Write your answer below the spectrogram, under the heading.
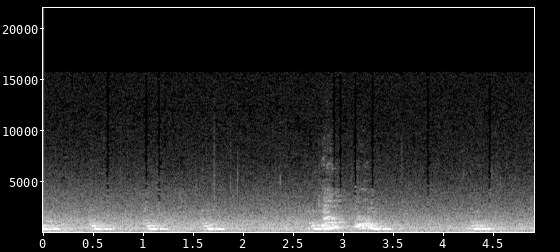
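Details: Excited senior dogs at Old Friends Senior Dog Sanctuary bark as another dog, Titus, passes their yard: short bursts spaced roughly half a second apart, with a louder pair near the middle, over a constant low hum.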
